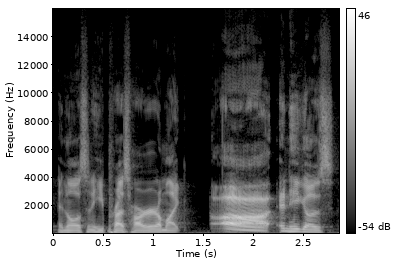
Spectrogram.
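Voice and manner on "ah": loud, high cry of pain, acted out; pained yelp. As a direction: yelp as if jabbed hard. Retelling a friend pressing harder.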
